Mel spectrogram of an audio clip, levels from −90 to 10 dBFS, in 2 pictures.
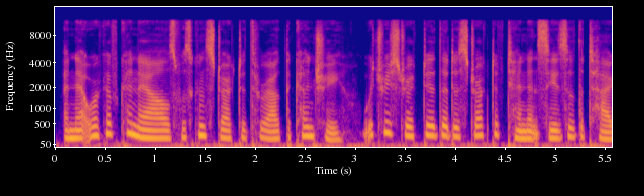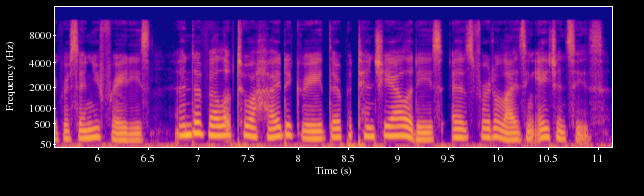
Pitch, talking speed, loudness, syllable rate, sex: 180 Hz, 160 wpm, -16 LUFS, 5.6 syllables/s, female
